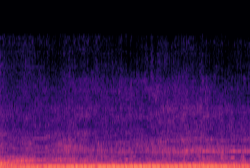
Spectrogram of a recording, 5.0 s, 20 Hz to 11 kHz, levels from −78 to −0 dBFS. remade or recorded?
remade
